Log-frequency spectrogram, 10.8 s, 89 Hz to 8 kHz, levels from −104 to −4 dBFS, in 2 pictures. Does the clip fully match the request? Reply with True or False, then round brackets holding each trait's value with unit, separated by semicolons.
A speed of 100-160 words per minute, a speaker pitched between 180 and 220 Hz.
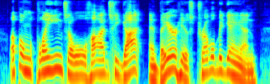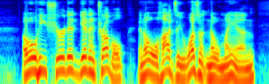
False (145 wpm; 150 Hz)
